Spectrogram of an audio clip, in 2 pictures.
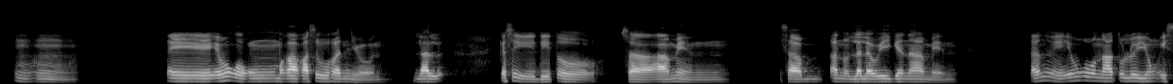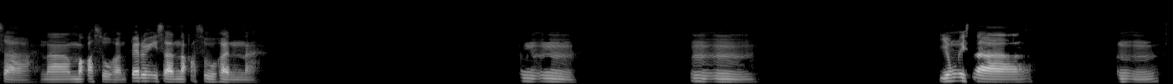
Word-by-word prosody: Mm. 130 -6 -10 0.9
Eh, 140 -1 +3
ewan 185 +4 +3
ko - - +5
kung 140 0 -2
makakasuhan 140 0 +5
'yon, 110 -3 -6 0.4
lalo 130 0 +4 0.6
kasi 145 -5 -1
dito 125 -1 -2 0.2
sa 120 -1 +5
amin, 115 -4 -6 0.6
sam 125 -1 +2
ano, 135 -2 0
lalawigan 130 +1 +2
namin, 115 -3 -3 0.8
ano, 160 +6 -1
eh, 140 +2 -3
yung 180 - -6
una, 170 -5 +2
tuloy 155 -1 -1
yung 145 0 -5
isa 110 -6 -4
na 120 0 -2
makasuhan, 125 -3 -3
pero 155 0 +4
yung 150 - -3
isa 135 - +4
nakasuhan 120 -2 -2
na. 105 - -9 2.7
Mm. 135 -5 -6 1.1
Mm. 125 -4 -7 1.8
Yung 155 +3 0
isa 125 -5 +5 1.1
mm. 125 -1 -9
130 Hz, 90 wpm, -24 LUFS, 120-140 Hz, 2.7 s, ko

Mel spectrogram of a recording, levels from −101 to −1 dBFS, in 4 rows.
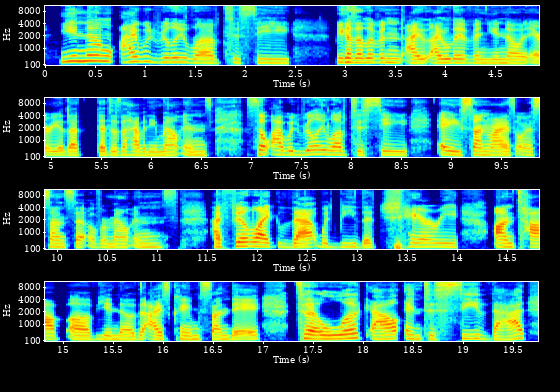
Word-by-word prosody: You 275 +3 +1
know, 295 -1 +3
I 245 +4 +2
would 265 -2 -8
really 235 +1 -2
love 200 -2 -2
to 205 - -8
see 195 -1 -6 0.5
because 225 0 +4
I 225 - +5
live 225 0 -1
in 220 -2 -2
I 195 0 +2
I 195 0 +1
live 200 -1 -1
in, 190 -1 -4
you 190 0 -5
know, 185 -1 -2
an 180 - -5
area 95 0 -3
that 95 0 -1 0.2
that 195 -2 0
doesn't 195 +1 -4
have 190 -1 0
any 180 -1 -6
mountains, 185 0 -5 0.3
so 225 -2 +2
I 215 -1 +2
would 205 -2 -5
really 225 +2 -1
love 210 -3 0
to 190 -2 -5
see 190 -1 -1 0.3
a 200 -2 +1
sunrise 190 - +3
or - - -5
a - - -6
sunset 185 0 0
over 185 0 -7
mountains, 185 +1 -7 0.4
I - - +5
feel 225 -1 +3
like 215 -3 +6
that 195 +1 +4
would 190 -3 -8
be 195 +1 -9
the 185 - -5
cherry 200 -1 -3 0.4
on 195 0 +6
top 185 0 +3
of, 180 -2 0
you 185 -1 -5
know, 175 -2 -3
the 190 +3 -3
ice 185 +1 +2
cream 185 -1 -4
sundae 185 +1 0 0.4
to 210 -3 +6
look 210 +5 +3
out 195 +2 +4
and 200 -3 -3
to 190 - -3
see 215 +5 +1
that, 180 +2 -1
195 Hz, 195 wpm, -25 LUFS, 185-215 Hz, 0.5 s, like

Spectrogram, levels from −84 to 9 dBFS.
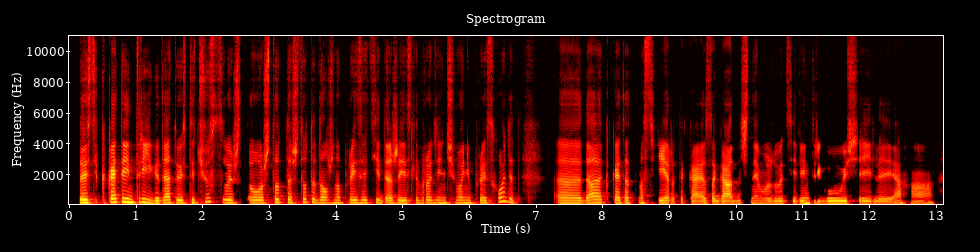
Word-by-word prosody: То 195 - +7
есть 200 0 +8
и - - -17
какая-то 235 +1 +7
интрига, 205 -6 +3
да? 190 +2 +4
То 190 - -3
есть 180 -1 +1
ты 195 0 -1
чувствуешь, 205 -3 -3
что 180 -1 -1
что-то 200 +3 -1
что-то 215 +4 -2
должно 180 0 -2
произойти, 185 +1 -2
даже 170 +1 0
если 165 +1 -2
вроде 180 +1 -3
ничего 180 +1 -3
не 180 -1 -2
происходит, 180 +7 -3 0.5
э, 170 -1 +1
да? 195 +4 +3
Какая-то 180 -3 -1
атмосфера 165 -2 -2
такая 150 -1 -2
загадочная, 155 0 -1
может 155 -1 -6
быть. 150 0 -6
Или 160 +1 -1
интригующая, 160 0 0
или 145 -1 -4
ага. 150 +1 -6
175 Hz, 150 wpm, -24 LUFS, 160-190 Hz, 0.5 s, есть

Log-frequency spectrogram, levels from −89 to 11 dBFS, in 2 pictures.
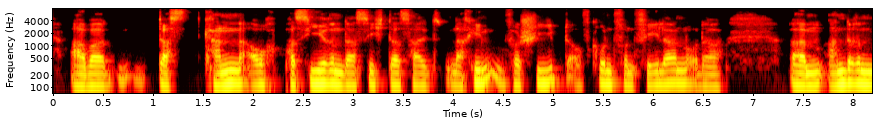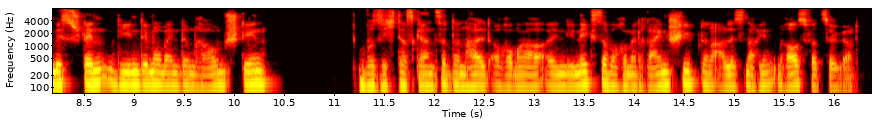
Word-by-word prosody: Aber 110 -1 +4
d - - -13 0.2
d 145 -3 -19
das - - +2
kann 125 +3 +5
auch 120 0 -2
passieren, 125 +1 +4
dass 115 0 +1
sich 120 0 -3
das 115 0 0
halt 110 0 -3
nach 115 -4 -4
hinten 140 - +2
verschiebt 130 +3 -2
aufgrund 120 +2 -1
von 115 -3 -4
Fehlern 125 +4 +1
oder, 105 -1 -5 0.7
ähm, 115 0 +5
anderen 120 +1 +5
Missständen, 125 +2 +2
die 115 0 0
in 120 0 +3
dem 120 0 0
Moment 115 -1 -2
im 110 -1 -5
Raum 105 +3 -5
stehen, 125 +1 -1 0.8
wo 110 -1 -3
sich 110 0 -3
das 115 -3 -4
Ganze 110 +1 -4
dann 110 -2 -5
halt 105 0 -3
auch 110 -1 -10
immer, 105 +1 -4
äh, - - -4
in 105 0 -3
die 105 0 -3
nächste 120 +1 -1
Woche 110 0 -6
mit 105 -1 -7
reinschiebt 120 +4 -1
und 115 - -5
alles 110 -1 -5
nach 105 -2 -5
hinten 115 +1 -7
raus 110 +2 0
verzögert. 95 -1 -8
115 Hz, 180 wpm, -21 LUFS, 110-125 Hz, 0.8 s, kann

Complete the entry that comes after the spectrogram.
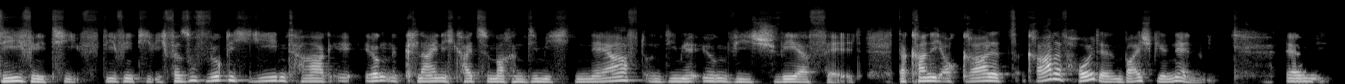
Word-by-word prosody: Definitiv, 135 -5 0
definitiv. 140 -2 -3
Ich 120 - -5
versuche 160 +5 -1
wirklich 185 +1 +1
jeden 165 +4 -1
Tag 140 -1 -2
i 155 - -7
irgend 165 +3 +3
'ne 155 - -4
Kleinigkeit 140 -1 0
zu 135 - -3
machen, 130 -2 0
die 130 +3 -3
mich 125 -1 -3
nervt 150 +10 0
und 130 -2 -7
die 140 0 -1
mir 135 +2 0
irgendwie 135 -5 -2
schwerfällt. 120 0 -1 0.3
Da - - 0
kann 155 +1 +4
ich 160 -3 +4
auch 140 0 -5
grade 160 +2 +3
z - - -17
grade 225 +4 +2
heute 195 +9 +5
'n 125 -1 -3
Beispiel 140 -2 0
nennen. 125 - -3 0.7
Ähm 140 -1 0
140 Hz, 145 wpm, -20 LUFS, 130-160 Hz, 0.7 s, heute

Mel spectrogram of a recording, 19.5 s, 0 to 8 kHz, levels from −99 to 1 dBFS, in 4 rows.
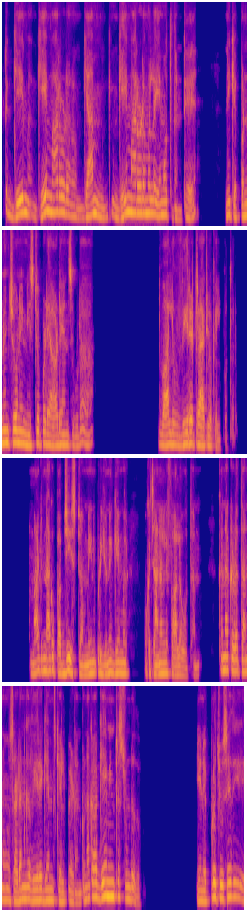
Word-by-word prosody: అంటే - - -6 0.2
game, 190 +4 +5 0.2
game 205 +9 +3
మారవడానూ 195 -7 -1 0.2
game 160 +6 +2 0.3
గే 170 - -10
game 185 +10 +3
మారవడం 185 -1 +2
వల్ల 185 -1 +1
ఏమవుతుదంటే, 130 -7 -4 0.8
నీకెప్పటినుంచో 160 +2 +1
నిన్నిష్టపడే 145 +1 +1
audience 140 0 +1
గూడా 165 +5 -6 1.6
వాళ్ళు 145 +2 +1 0.2
వేరే 155 +2 +3
ట్రాక్‌లోకెళ్ళిపోతారు. 125 -6 -3 0.9
నాకు, 160 +2 -3
నాకు 165 +3 -1
పబ్‌జీ 130 +5 +3
ఇష్టం. 130 -5 0
నేనిప్పుడు 135 -1 -1
యూనిక్ 135 +2 -1
గేమర్ 135 -1 -1 0.3
ఒక - - -6
ఛానెల్‌ని 135 +2 +1
ఫాలో 115 0 -2
అవుతాను. 105 +3 -12 0.4
కానక్కడ 170 -2 +1
తను 155 +1 -1 0.2
సడెన్‌గా 155 +4 0
వేరే 145 +1 +2
గేమ్స్‌ 150 0 -1
కెళ్ళిపోయాడనుకో, 125 0 -5
నాకా 190 +2 0 0.2
గేమ్ 200 0 +8
ఇంట్రెస్ట్ 190 -2 +2
ఉండదు. 155 -12 -3 1.2
నేనెప్పుడూ 140 +7 +1
చూసేదీ 190 +2 +3
150 Hz, 125 wpm, -24 LUFS, 130-170 Hz, 1.6 s, గేమ్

